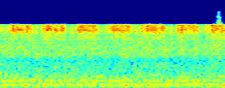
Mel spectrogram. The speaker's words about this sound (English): listen to this sound. My Uncle Doug is letting me borrow his Crown Vic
